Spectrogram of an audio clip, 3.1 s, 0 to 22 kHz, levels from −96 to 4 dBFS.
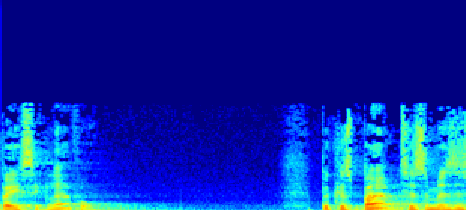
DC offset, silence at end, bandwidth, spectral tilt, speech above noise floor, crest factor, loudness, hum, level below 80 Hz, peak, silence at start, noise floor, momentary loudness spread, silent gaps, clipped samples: under 0.1%; 0 s; 11.5 kHz; -5 dB/octave; 42 dB; 22 dB; -26 LUFS; none; -58 dBFS; -6 dBFS; 0 s; -68 dBFS; 15 LU; none; under 0.1%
